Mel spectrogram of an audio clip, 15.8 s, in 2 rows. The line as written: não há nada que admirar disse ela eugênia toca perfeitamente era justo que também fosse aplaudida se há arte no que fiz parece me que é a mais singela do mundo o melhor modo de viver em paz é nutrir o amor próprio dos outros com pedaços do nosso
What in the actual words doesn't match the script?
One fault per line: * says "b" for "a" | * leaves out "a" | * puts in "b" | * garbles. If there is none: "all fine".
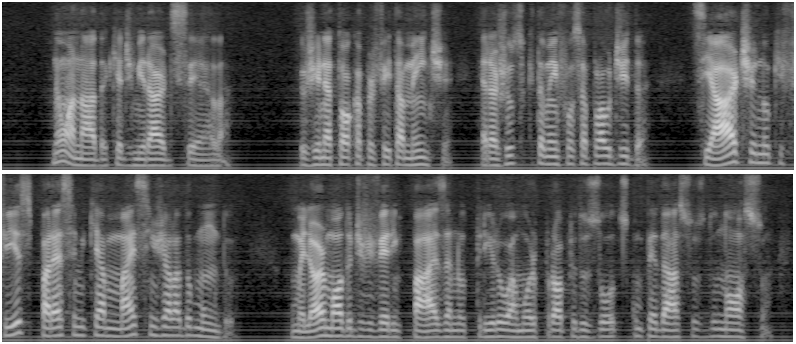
all fine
